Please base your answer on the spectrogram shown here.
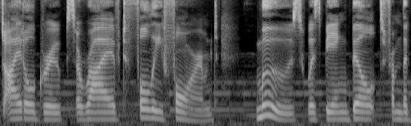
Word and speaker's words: μ's: The winning choice, Muse, pronounced Muse, wasn't chosen by a committee or a marketing team.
